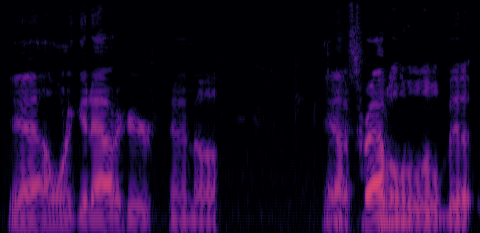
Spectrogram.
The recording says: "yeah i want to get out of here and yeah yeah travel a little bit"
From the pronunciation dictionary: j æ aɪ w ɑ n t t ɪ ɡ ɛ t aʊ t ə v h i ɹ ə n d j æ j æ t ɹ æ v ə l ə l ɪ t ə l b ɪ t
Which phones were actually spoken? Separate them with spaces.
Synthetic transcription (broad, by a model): j æ aɪ w ɑ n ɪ ɡ ɛ t aʊ t ə v h i ɹ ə n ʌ j æ s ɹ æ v l ə l ɪ t l b ɪ t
